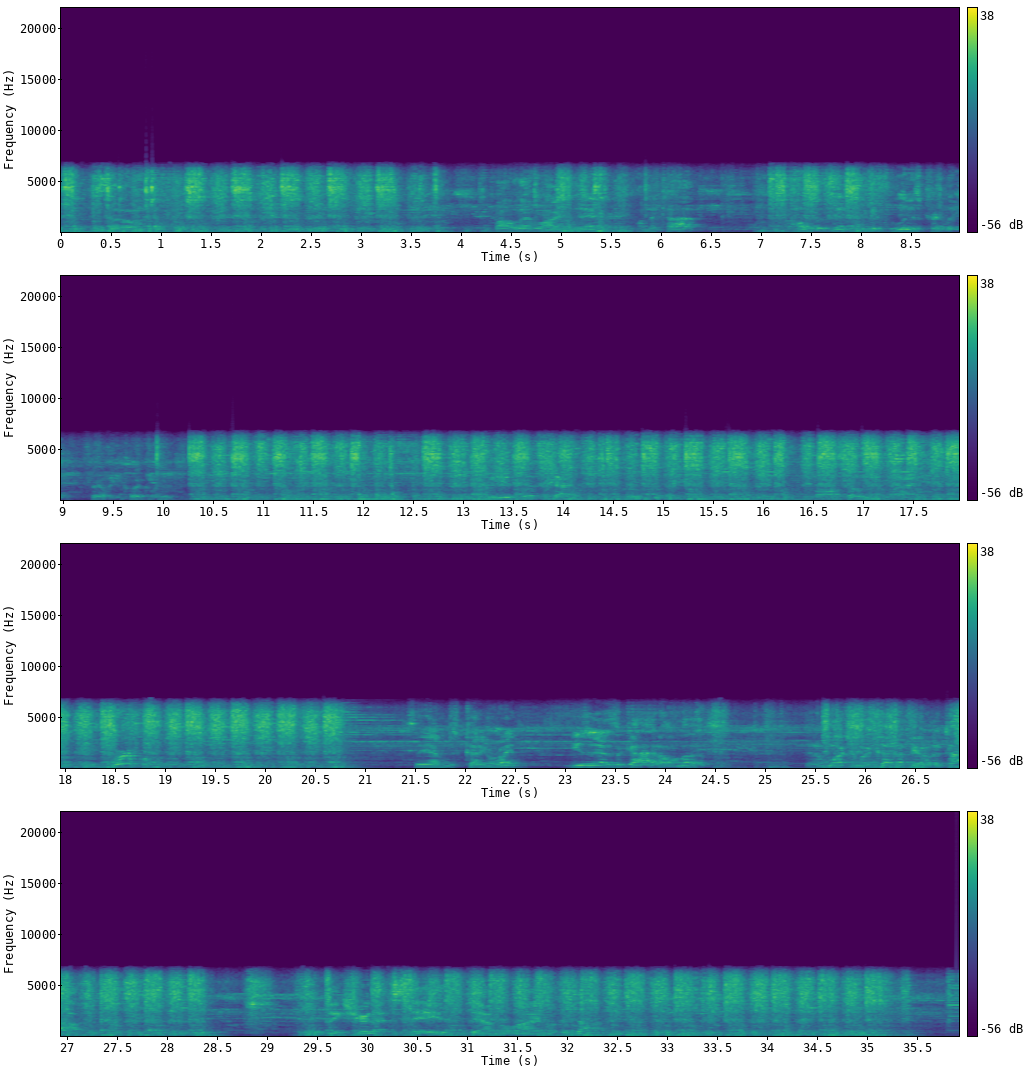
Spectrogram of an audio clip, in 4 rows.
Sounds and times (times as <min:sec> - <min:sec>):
Wood: 0:00.0 - 0:06.0, 0:07.0 - 0:08.3, 0:09.9 - 0:20.9, 0:24.4 - 0:28.6, 0:29.4 - 0:35.6
Sawing: 0:00.0 - 0:21.3, 0:22.6 - 0:35.9.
